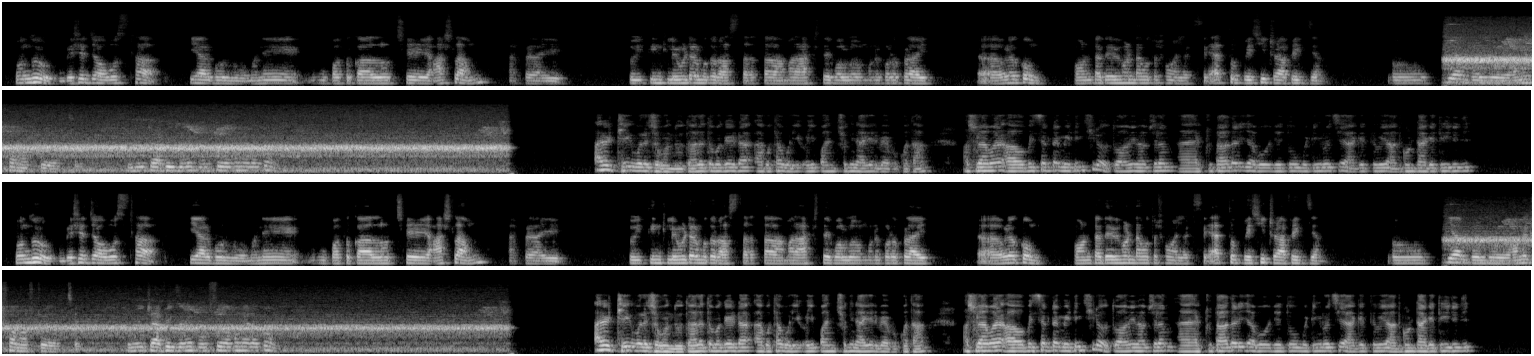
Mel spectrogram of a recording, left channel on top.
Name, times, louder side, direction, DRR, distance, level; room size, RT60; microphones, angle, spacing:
voice 1, 0.1-1.5 1.9-4.9 5.2-5.6 6.3-9.2 9.8-10.4 10.7-13.2 13.9-16.1 16.6-18.2, right 3 dB, 40° right, 0.5 m, -20 dB
sound 1, 14.4-20.4, left 4 dB, 20° left, 0.3 m, -18 dB
voice 2, 21.2-24.5 24.9-30.0, right 3 dB, 80° right, 0.6 m, -21 dB
2.9 x 2.7 x 2.4 m
head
